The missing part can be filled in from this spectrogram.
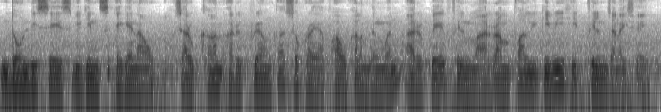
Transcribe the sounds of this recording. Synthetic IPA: dɔndisesbiɡinseɡenawsaɾukʰːanaɾɯpʰɾijɔŋkʰasɔpʰɾajapʰawkʰalamdɯŋmɯnaɾubepʰilmːaɾampʰalniɡibihit̚pʰilmzanajsɯj

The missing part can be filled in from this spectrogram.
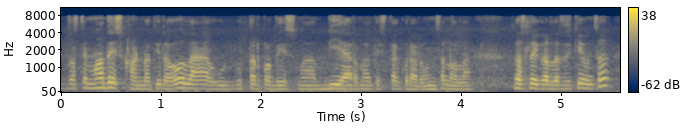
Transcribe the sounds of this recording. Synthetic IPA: d͡zʌst̪ojmʌd̪ʱeskʰʌɳɖʌt̪iɾʌɦolaut̪ːʌrprʌd̪esmabijarmat̪est̪akuɾaɦɾuɦunt͡sʰʌnɦola | d͡zʌsleɡʌrd̪at͡sãĩkeɦunt͡sʰʌ

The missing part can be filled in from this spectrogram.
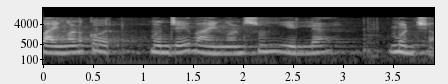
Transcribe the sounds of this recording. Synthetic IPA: ʋajŋɡəɳkəɾm̤əɳd͡zeʋajŋɡəɳsuːnjelːã | m̤əɳɕa

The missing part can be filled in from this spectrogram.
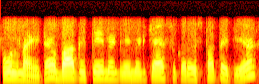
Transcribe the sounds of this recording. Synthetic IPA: pʰulnaiʈə̃baːk̬ɨjpeːmeɳʈpeːmeɳʈ̚kɛːsukəɾospʰɐt̪əjt̪ijə̃

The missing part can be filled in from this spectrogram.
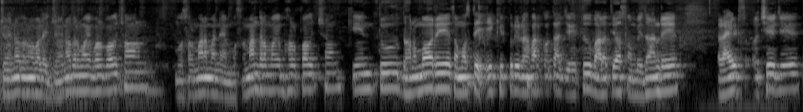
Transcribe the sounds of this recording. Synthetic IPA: d͡ʒɔjnɔd̪ʱɔɾmɔbʱaled͡ʒɔjnɔd̪ʱɔɾmɔebʱɔlpawt͡ʃʰɔn | musɔlmanmanemusɔlmand̪ʱɔɾmɔebʱɔlpawt͡ʃʰɔnkint̪ud̪ʱɔɾmɔɾesɔmɔst̪eʔekikuɾiɾɔɦbaɾkɔt̪ʰad͡ʒeɦet̪ubʱaɾɔt̪ijɔsɔmbid̪ʱanɾe | ɾajʈsɔt͡ʃʰed͡ʒe

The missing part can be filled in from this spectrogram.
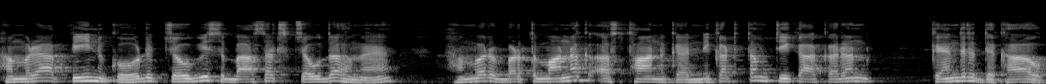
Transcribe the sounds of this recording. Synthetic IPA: həmɾapiːnkoːɖt͡ʃɔʊbiːsbaːsəʈʰt͡ʃɔʊd̪əɦmẽ | həməɾbəɾt̪əmaːnəkə̰st̪ʰaːnkenɪkəʈʰt̪əmʈikakəɾən | kẽːnd̪ɾəd̪ekʰaːo

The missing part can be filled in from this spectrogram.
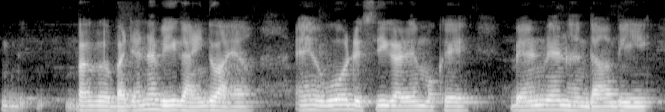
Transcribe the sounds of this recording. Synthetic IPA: bbʱɐʄənbʱɪɠaːĩːn̆d̪oaːɦijã | ɛ̃ːʊɦoɗɪsikɐɾemũːkʰe | ɓiən̆ɓiənɦɐ̃n̆d̪ãbʱɪ

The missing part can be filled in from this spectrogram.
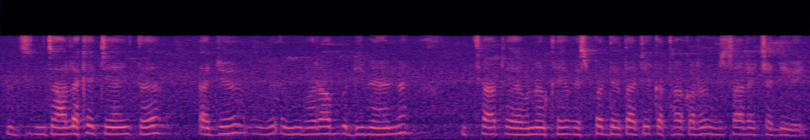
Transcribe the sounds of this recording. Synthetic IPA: zaːlə̆kʰeːt͡ɕɐjãːt̪ɐ | ɐʄʊ̆ | ɡʱoːɾaɓɐɗiʋijaːɦɪnɪ | t̪ʰijat̪ʰiaʊnəkʰeːʋɪspəd̪et̪ad͡ʑikɐt̪ʰakɐɾəɽ̃ʋɪsaːɾet͡ɕʰɐɗiʋeiː

